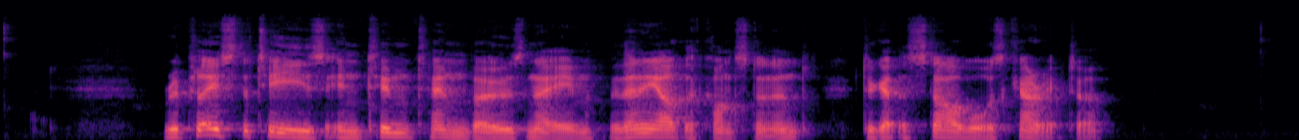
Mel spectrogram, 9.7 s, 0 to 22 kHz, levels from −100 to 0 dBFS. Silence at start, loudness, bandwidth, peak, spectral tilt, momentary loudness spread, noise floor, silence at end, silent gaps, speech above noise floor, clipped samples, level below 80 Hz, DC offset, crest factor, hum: 1.25 s; -37 LUFS; 13 kHz; -18 dBFS; -5.5 dB/octave; 10 LU; -89 dBFS; 1.5 s; none; 52 dB; under 0.1%; -68 dBFS; under 0.1%; 22 dB; none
